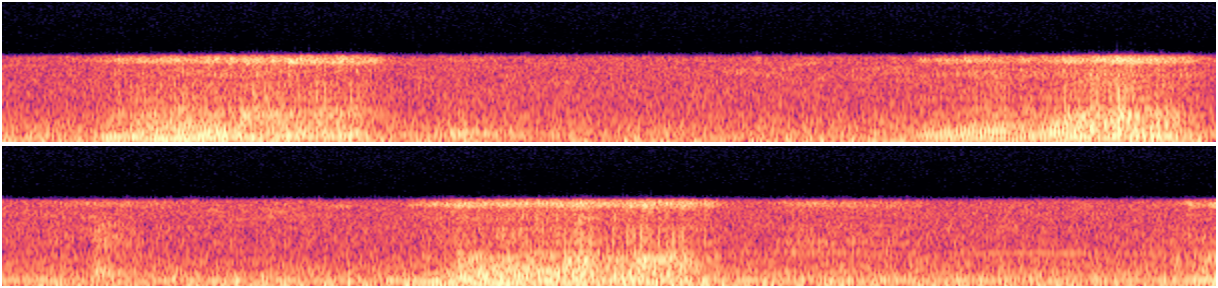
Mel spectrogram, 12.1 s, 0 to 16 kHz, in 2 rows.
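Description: Rough, rattling snores on breathing in, about 16 breaths a minute, with quieter breathing out between them.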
